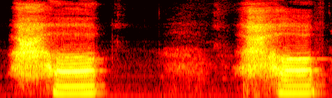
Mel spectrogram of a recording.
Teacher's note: یہ حرف حلق کے بالکل درمیانی حصے سے ادا ہوتا ہے۔ اسے بالکل صاف انداز سے نکالیں جیسے ہم سانس کو باہر نکالتے ہیں۔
